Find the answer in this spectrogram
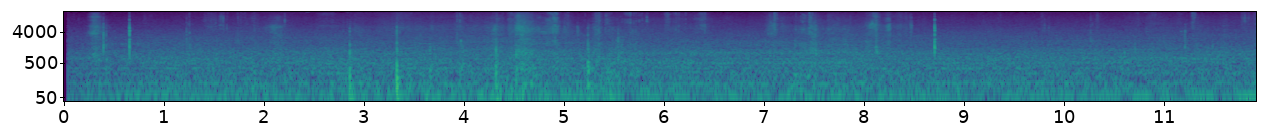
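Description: Quiet indoor room noise with soft scratching and a few sharp clicks; no clear animal voice.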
